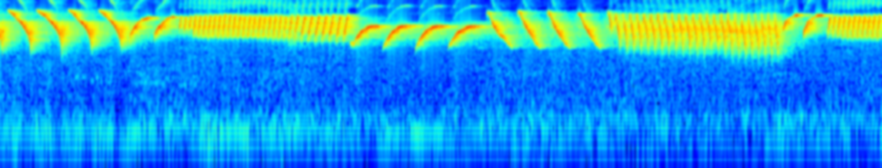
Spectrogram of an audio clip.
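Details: Belgian canary singing to prompt other canaries to sing: fast trills of sweeping notes alternate with long buzzy rolls and tours at high pitch, all steady and loud.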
